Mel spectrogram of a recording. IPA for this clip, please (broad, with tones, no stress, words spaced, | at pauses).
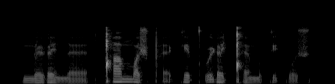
me˧ɽe˦˨nɛ˨ | ǃʰa˦mɒ˦˨ʃpʰɛ̰˨ke˧ kʷʰḭ˦ɽe˧ǃʰɛ˨m ə˧kḛ˦ko˨ʃ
